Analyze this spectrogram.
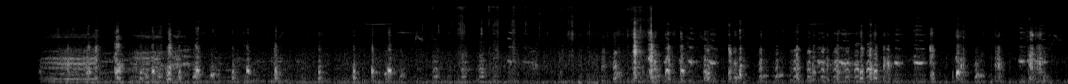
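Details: Roosters described as happy, making a steady stream of low, soft clucks and murmuring notes, several birds overlapping, with clucking growing busier and louder toward the end.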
